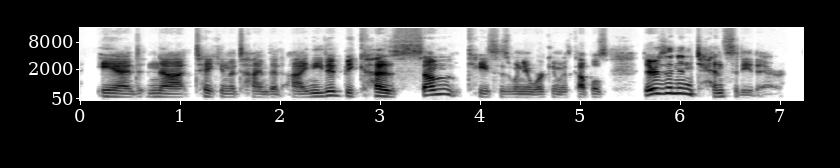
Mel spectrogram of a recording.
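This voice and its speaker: This is a plain, everyday voice at a fairly slow pace. Its pitch varies in an ordinary way over a quiet background. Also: man, big swings in loudness. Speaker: couples therapist and EMDR trainer. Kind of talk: interview.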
